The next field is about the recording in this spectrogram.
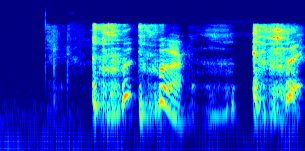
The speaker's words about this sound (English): just starts coughing up her lungs.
